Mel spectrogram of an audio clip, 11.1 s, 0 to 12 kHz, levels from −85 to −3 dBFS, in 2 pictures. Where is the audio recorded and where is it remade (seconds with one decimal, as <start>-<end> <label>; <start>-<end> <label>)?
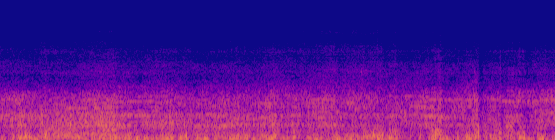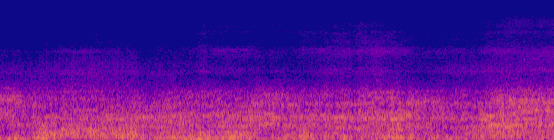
0.0-11.1 remade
